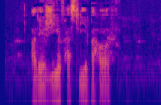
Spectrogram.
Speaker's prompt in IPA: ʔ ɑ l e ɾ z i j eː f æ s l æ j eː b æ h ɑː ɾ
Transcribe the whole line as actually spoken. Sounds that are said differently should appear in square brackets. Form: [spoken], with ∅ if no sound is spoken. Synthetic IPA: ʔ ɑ l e ɾ [ʒ] i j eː f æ s l [i] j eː b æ h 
